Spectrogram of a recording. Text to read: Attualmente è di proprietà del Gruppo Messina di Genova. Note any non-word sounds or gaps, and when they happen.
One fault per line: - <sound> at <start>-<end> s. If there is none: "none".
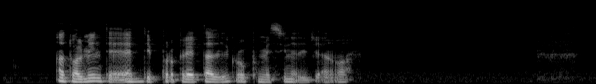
none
